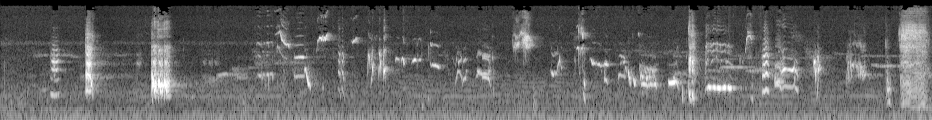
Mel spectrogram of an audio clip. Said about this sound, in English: We're listening to the tui bird from New Zealand, an indigenous bird, also known as a parson bird because of its black plumage and a little white tuft under its chin. These birds are infinitely curious and have a lot to say for themselves.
